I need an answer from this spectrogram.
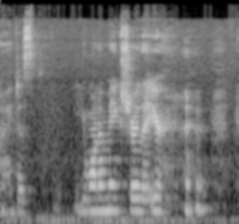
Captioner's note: chuckles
